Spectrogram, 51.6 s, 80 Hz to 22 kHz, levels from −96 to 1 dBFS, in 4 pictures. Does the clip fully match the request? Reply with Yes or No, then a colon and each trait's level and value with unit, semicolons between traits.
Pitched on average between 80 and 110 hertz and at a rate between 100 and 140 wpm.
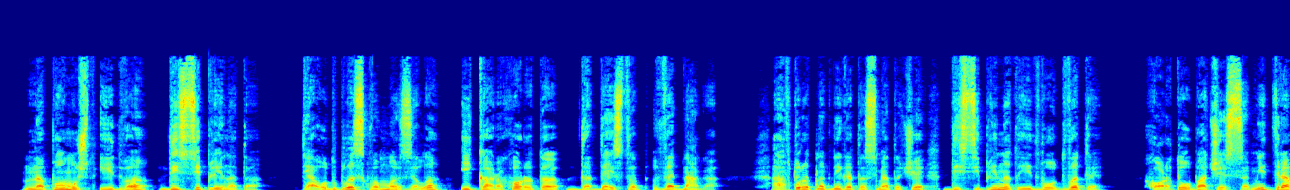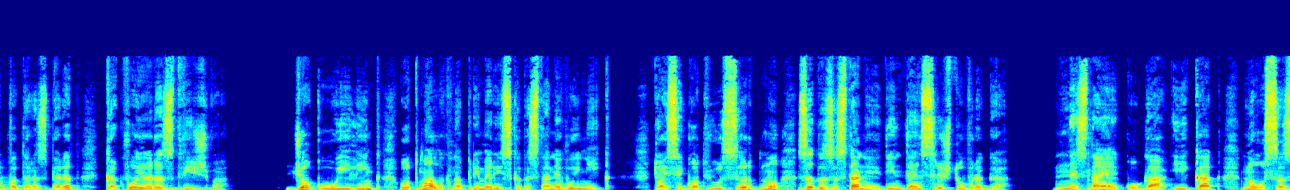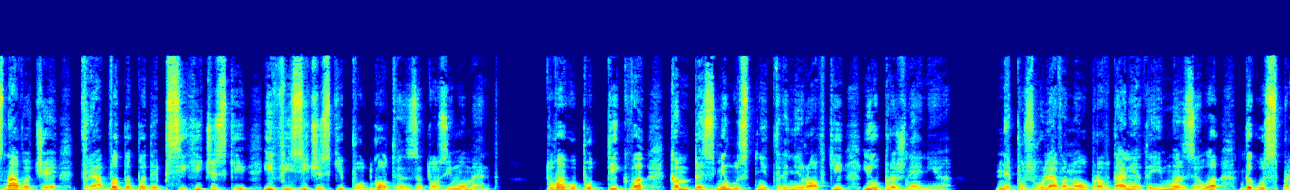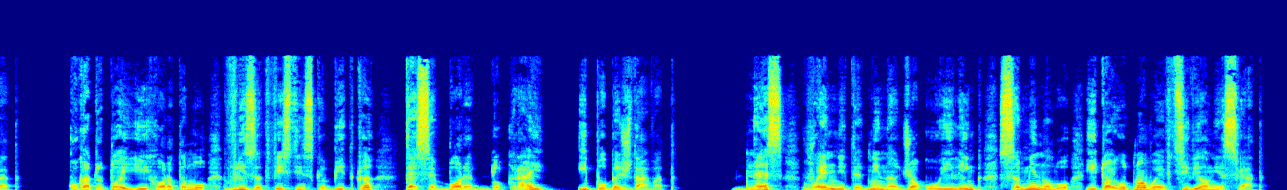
Yes: low, 100 Hz; average, 135 wpm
